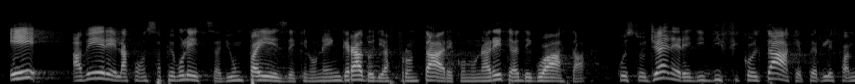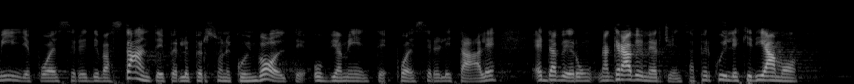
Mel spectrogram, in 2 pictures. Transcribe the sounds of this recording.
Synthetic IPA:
e | aveːɾelakonsapevolet̪sːad̪iumpaeːzek̟enːonɛiŋɡɾaːd̪od̪iafːɾont̪aːɾekonunaɾeːt̪ead̪eɡwaːt̪a | kwest̪od͡ʒɛːneɾed̪id̪ifːikolt̪ak̟ːepːerlefamiʎːepwɔɛsːeɾed̪evast̪ant̪eːpːerlepersoːnekoĩɱvɔlt̪ḛovːjament̪epwɔɛsːeɾelet̪aːleɛd̪ːavːeːɾonaɡɾaːveːmerd͡ʒɛnt̪saperkujlek̟jed̪jaːmo

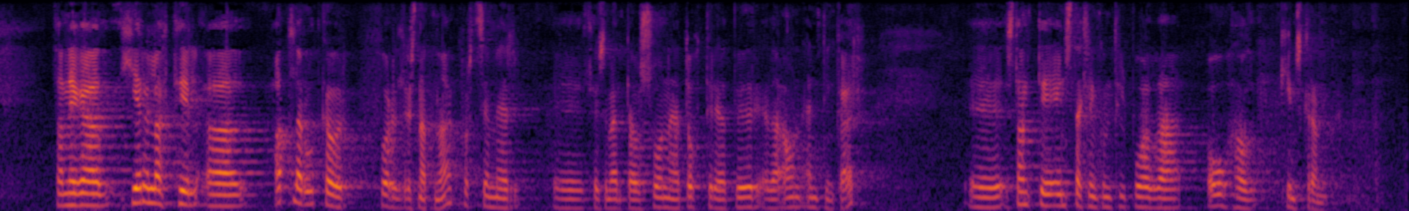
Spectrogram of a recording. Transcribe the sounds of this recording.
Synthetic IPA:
θanːɪɣaðçɛːɾɪlaxt̪ʰːɪlaðat̪laɾuːt̪kaːwvʏɾfɔːɾɪlt̪ɾɪsnapnakʰvɔr̥t̪sɛmɛɾ | θesɛmɛnt̪aːsvɔːnaðat̪owht̪ɪɾɪðapʏːðɾɛ̰ðaʔa̰wnɛ̰nt̪iŋkaɾ̥ | st̪ant̪ɪejnst̪ajkliŋkʏmt̪ʰɪlpɔːðaoːwhawðcʰɪnskɾawniŋkʏ̥

